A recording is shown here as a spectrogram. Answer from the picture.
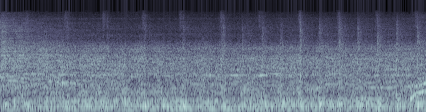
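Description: Live rock band playing: distorted electric guitars, bass and a drum kit with cymbals ringing, loud and steady.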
